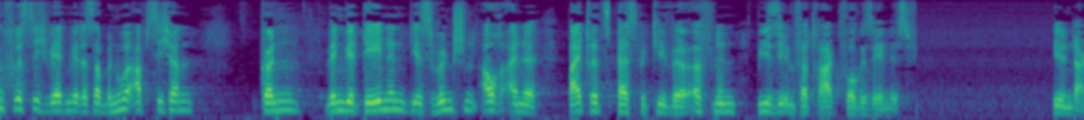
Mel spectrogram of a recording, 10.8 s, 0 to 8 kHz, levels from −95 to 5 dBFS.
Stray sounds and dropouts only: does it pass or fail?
pass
